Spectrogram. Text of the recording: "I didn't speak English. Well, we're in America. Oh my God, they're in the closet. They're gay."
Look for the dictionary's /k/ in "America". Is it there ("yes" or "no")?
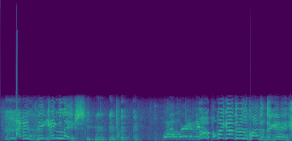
no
